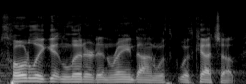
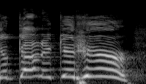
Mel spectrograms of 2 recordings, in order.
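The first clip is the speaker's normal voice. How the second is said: mock very high, drawn-out enraged outburst; 4 dB louder than usual. Retelling the coach's reaction after the JV team gained yardage: imitating a coach going ballistic. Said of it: "Coach goes ballistic".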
